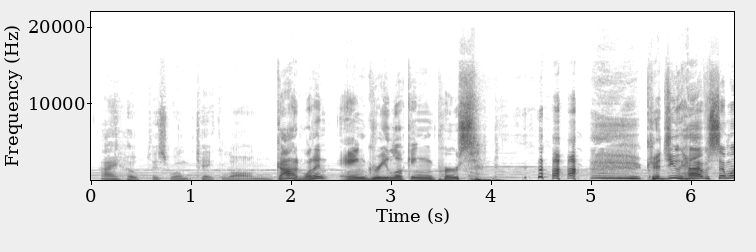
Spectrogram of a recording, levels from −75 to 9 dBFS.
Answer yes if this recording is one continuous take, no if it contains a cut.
yes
